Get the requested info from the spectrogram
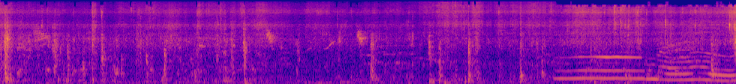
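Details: Goat on a farm during play and feeding. A long, clear, nasal bleat near the end holds steady, then drops and wavers into a shaky tail, after several seconds of clicking, rustling farmyard noise.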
